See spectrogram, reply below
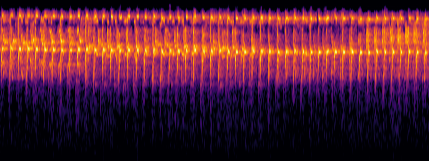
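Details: Rapid, scratchy ngekek chattering from a lovebird, a lure to set other lovebirds singing: dense, high pulsed notes repeated evenly, with no break and no other sounds.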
